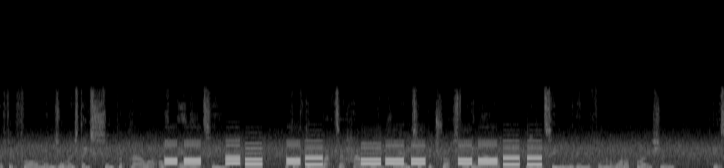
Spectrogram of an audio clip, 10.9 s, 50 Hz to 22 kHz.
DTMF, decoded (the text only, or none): 00 92 03 588 8033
